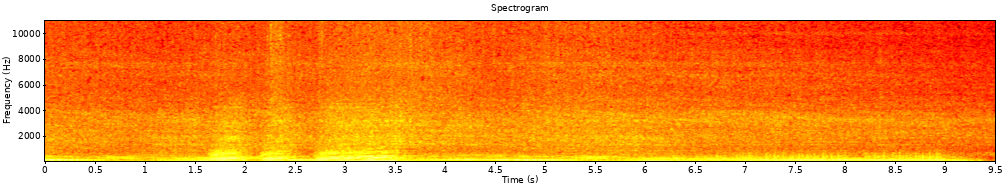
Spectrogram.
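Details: Brush cutter (RBC411 two-stroke) after straightening the bent blade tip that caused violent shaking: revs up quickly and settles into a smooth, steady high buzz without wobble or shake; normal running.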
